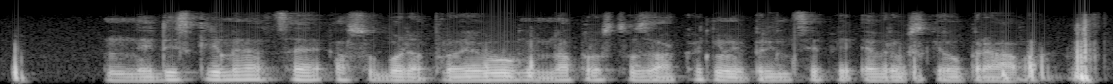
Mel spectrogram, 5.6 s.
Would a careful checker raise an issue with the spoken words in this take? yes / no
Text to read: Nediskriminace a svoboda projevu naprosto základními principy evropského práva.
no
